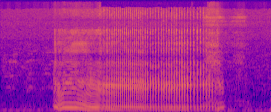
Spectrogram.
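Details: Shih Tzu dog sleeping, breathing and snoring.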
